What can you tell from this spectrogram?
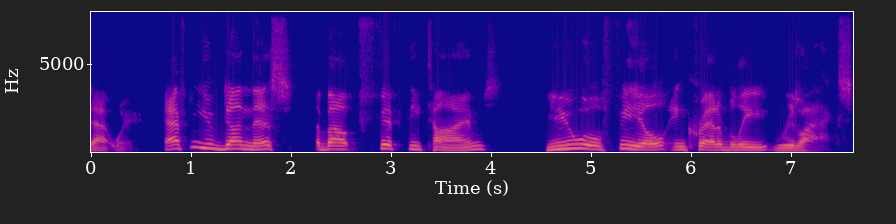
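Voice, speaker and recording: A man with a Midwestern American accent talks very slowly in a high voice, with lively intonation and big swings in loudness. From Iowa. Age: 60s. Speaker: martial arts fitness coach. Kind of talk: tutorial. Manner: casual and animated.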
